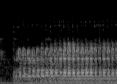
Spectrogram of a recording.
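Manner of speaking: long rolled buzzing trill; drawn-out brrr sound effect; imitated noise. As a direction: imitate an engine-like rattle. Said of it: "all you hear is".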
